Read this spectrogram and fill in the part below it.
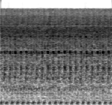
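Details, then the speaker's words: Worn high-mileage Yamaha NMAX fuel-injected scooter with ISC sensor idling after the ISC hose fix, about a minute after start: steady idle with rapid even pulse and rough clattery mechanical rattle; tired long-distance engine, some engine parts need replacing. "Ini motor suaranya agak berisik teman-teman, karena ini motor ya memang dibilang motor capek, motor perjalanan jauh, jadi suara mesin nggak bisa halus banget."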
